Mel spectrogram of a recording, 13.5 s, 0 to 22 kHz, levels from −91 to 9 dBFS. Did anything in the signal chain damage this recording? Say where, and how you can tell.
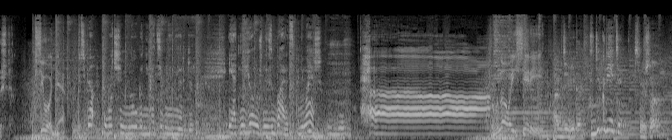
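No, nothing along the way seems to have harmed this audio, and I didn't hear anything anywhere in it that points to a problem at any stage of the chain.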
